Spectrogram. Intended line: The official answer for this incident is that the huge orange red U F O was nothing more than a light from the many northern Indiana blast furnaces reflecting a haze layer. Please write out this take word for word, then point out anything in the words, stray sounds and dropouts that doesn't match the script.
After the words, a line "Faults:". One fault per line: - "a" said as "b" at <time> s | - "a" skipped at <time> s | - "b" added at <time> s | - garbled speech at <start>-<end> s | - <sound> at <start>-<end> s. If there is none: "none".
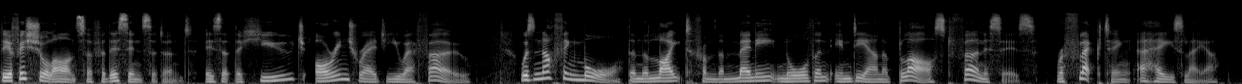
The official answer for this incident is that the huge orange red U F O was nothing more than the light from the many northern Indiana blast furnaces reflecting a haze layer.
Faults:
- "a" said as "the" at 6.4 s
